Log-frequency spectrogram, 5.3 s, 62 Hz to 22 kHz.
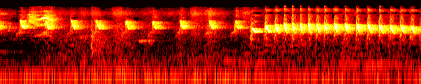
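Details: Medan-type kapas tembak white-eye, June 2025, gives a string of separate clear notes about every third of a second. These speed into a loud, rapid rolling trill, the rattling 'ngeroll' delivery, held to the end.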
